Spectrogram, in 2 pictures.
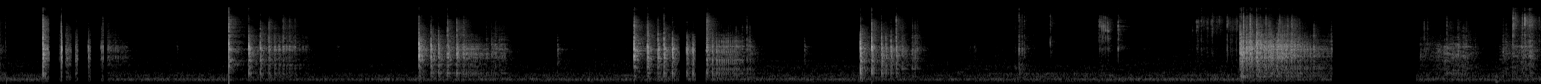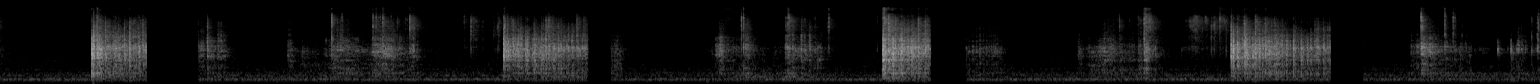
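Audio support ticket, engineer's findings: Audio cuts to silence via a fast 8 ms fade, then resumes further on with material missing. Seven events: 0.49–1.08 s and 6.79–7.06 s (several short holes, longest 96 ms), 13.32–14.17 s, 16.87–17.40 s, 21.29–21.53 s, 24.71–25.08 s, 28.71–29.05 s. Digital broadcast dropout: receiver muting on lost or checksum-failed frames until clean frames return. Gap lengths step in 32 ms units, which fits 32 ms codec frames.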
